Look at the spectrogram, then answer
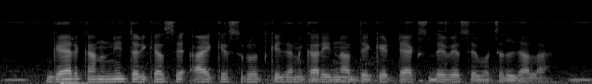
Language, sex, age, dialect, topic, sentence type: Bhojpuri, male, 18-24, Southern / Standard, banking, statement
